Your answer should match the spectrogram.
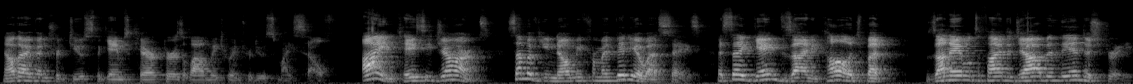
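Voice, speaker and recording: A man's voice: fairly high pitch, expressive, fairly quick, bright, forceful tone. A young adult man narrating a scripted video essay as a game developer. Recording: echoey, reverberant room.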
